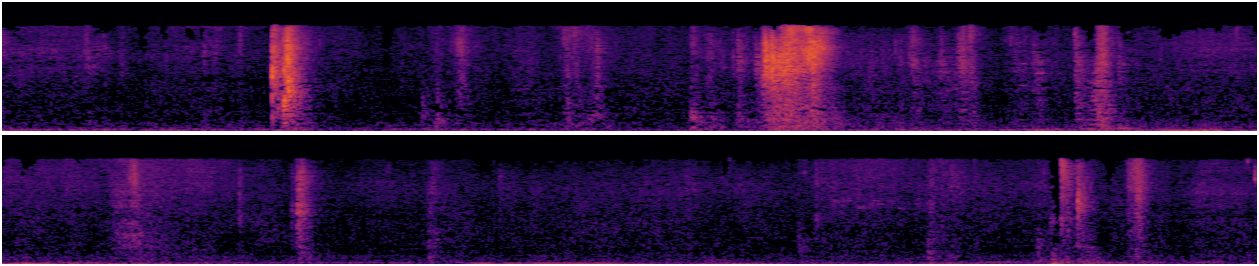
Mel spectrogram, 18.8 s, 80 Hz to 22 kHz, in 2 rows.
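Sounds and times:
steady low rumble: 0.0s - 5.1s, 6.4s - 18.8s
door sliding open with scraping and rattling: 5.2s - 11.0s.

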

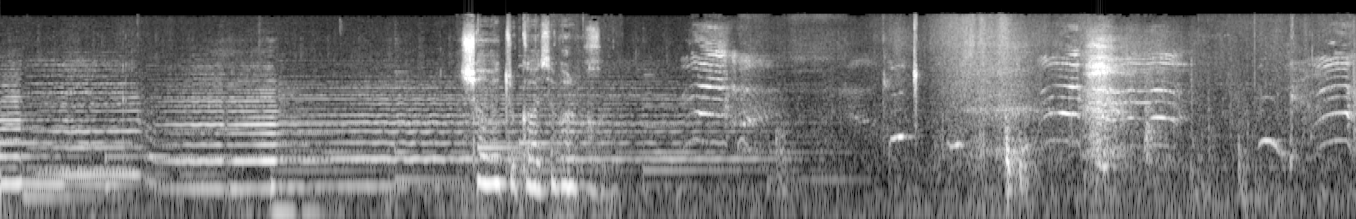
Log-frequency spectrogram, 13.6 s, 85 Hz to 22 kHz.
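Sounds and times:
faint noise: 0.0s - 13.5s
speech: 4.6s - 6.1s
young child crying in short wavering wails: 6.7s - 9.2s, 10.4s - 12.0s, 12.6s - 13.5s.

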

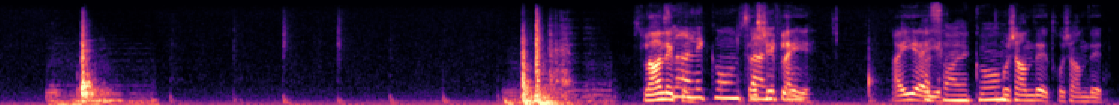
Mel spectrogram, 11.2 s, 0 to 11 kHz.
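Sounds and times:
door rattling clunk: 5.0s - 5.9s
speech: 6.4s - 8.2s, 8.9s - 11.1s.

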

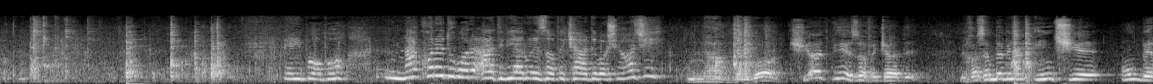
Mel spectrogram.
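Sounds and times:
cooking pot being handled in a home kitchen: 0.0s - 2.4s, 7.3s - 7.8s, 10.0s - 10.6s
low hiss: 0.0s - 11.5s
speech: 2.8s - 11.5s.

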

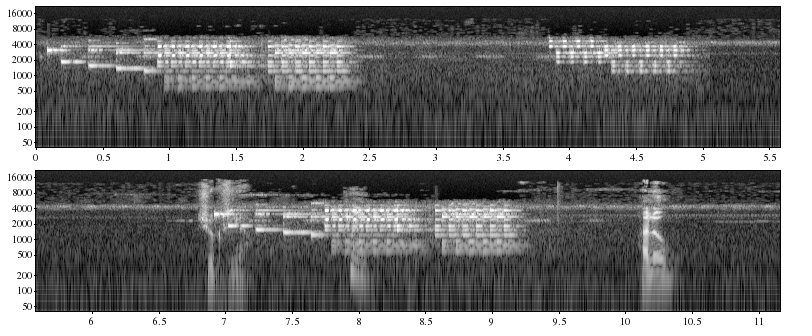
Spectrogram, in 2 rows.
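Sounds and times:
phone electronic melodic ringtone: 0.1s - 2.5s, 3.9s - 5.0s, 7.0s - 9.4s
speech: 6.8s - 8.3s, 10.1s - 10.5s.

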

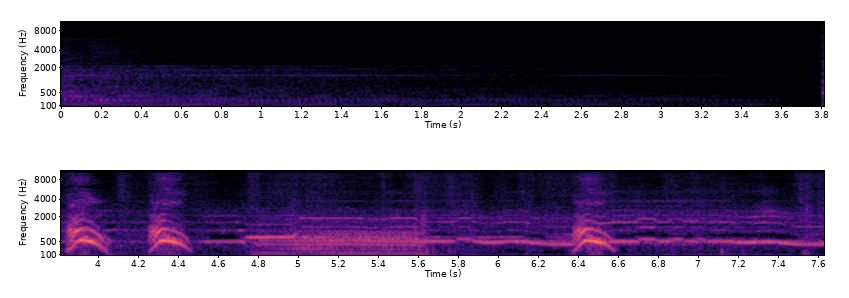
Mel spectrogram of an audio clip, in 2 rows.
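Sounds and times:
dog whimpering: 3.8s - 6.8s
dog howling: 3.8s - 7.5s.

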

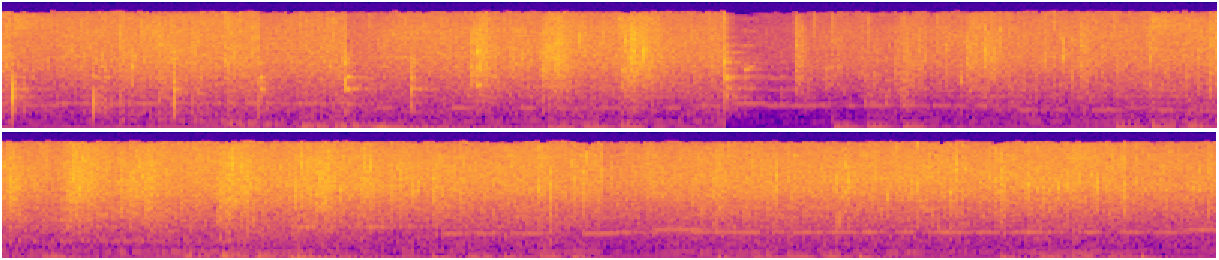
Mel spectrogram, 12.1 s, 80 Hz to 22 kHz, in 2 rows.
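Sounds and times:
bell pepper and meat sizzling in a pan for a pizza topping: 0.0s - 12.1s.

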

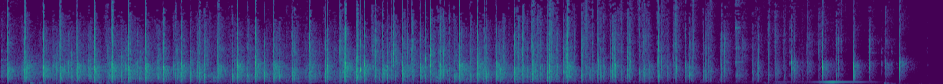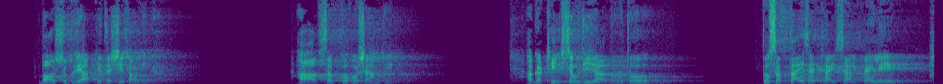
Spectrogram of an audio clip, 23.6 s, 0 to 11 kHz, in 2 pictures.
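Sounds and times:
audience applause: 0.0s - 11.2s
speech: 12.3s - 13.8s, 15.5s - 16.8s, 18.4s - 20.0s, 21.3s - 23.1s.

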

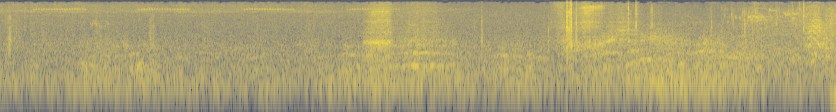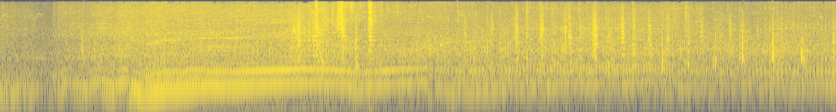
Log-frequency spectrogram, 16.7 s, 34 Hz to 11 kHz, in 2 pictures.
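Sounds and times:
motorcycle engine revving: 8.2s - 16.7s.

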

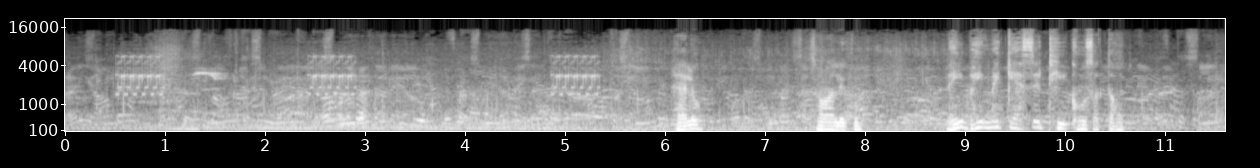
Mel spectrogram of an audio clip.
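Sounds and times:
telephone ringing: 0.4s - 1.2s, 2.3s - 3.1s, 4.8s - 5.9s
speech: 3.0s - 6.6s, 7.5s - 8.2s, 8.8s - 10.8s.

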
